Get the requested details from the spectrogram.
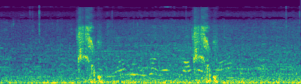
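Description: A young man takes a crunchy bite of food.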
